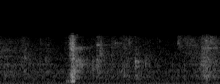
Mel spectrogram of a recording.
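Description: Goods being handled among boxes and crates: one sharp knock a little before the middle, then two or three lighter clicks, over a faint steady hiss.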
